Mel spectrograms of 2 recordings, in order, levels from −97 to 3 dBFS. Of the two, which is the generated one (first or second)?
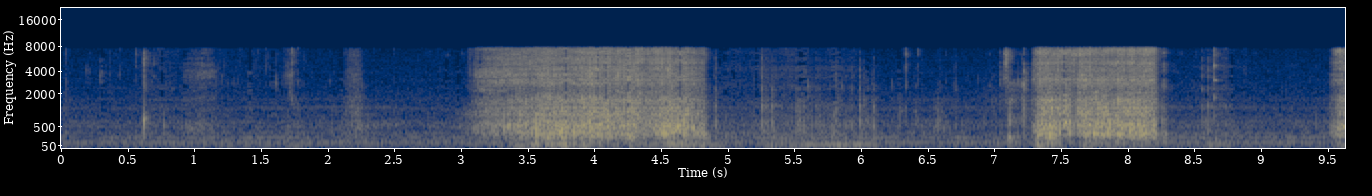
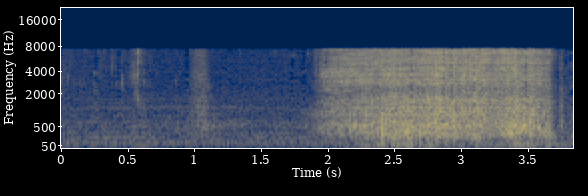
second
